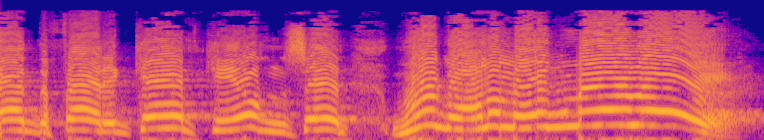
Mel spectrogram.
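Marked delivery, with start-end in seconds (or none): 2.0-3.7 father's high, loud shout of joy; joyful father. Acted. Father calling his household to celebrate, loud joyful shout. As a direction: shout it out like the father throwing a party.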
